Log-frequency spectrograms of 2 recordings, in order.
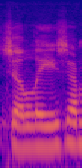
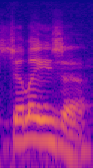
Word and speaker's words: Jalasia: My name is Jalasia. My Instagram is Jalasia Mayana, of course. It is not Jalisa. It's Jalasia. – Yes, so tell them. Say it right. – Please. It is Jalasia like Malaysia.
